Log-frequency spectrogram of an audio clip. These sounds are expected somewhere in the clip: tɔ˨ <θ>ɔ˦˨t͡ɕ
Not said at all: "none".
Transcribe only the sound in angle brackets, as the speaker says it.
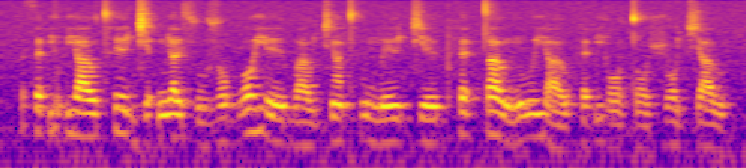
ʃ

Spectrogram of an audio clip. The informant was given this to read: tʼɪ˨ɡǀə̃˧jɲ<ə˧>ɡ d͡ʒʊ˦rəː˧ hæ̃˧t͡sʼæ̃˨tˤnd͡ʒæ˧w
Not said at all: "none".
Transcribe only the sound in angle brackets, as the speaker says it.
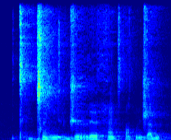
ə˧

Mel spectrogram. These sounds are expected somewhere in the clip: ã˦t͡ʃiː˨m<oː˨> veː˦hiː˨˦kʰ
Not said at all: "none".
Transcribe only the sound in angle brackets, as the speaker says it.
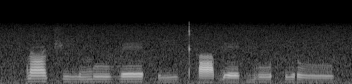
uː˨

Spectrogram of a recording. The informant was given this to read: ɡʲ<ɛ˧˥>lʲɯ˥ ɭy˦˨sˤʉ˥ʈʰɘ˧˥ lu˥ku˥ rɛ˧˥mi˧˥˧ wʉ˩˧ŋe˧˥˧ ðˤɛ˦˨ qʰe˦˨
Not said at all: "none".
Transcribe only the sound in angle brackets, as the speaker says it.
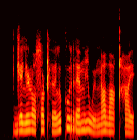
ɛ˧˥˧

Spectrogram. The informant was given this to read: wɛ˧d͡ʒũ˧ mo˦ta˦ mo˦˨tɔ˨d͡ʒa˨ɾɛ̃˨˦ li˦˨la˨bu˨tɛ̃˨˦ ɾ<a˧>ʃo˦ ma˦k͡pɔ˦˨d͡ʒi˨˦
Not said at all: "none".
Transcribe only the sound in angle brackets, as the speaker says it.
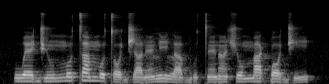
ã˧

